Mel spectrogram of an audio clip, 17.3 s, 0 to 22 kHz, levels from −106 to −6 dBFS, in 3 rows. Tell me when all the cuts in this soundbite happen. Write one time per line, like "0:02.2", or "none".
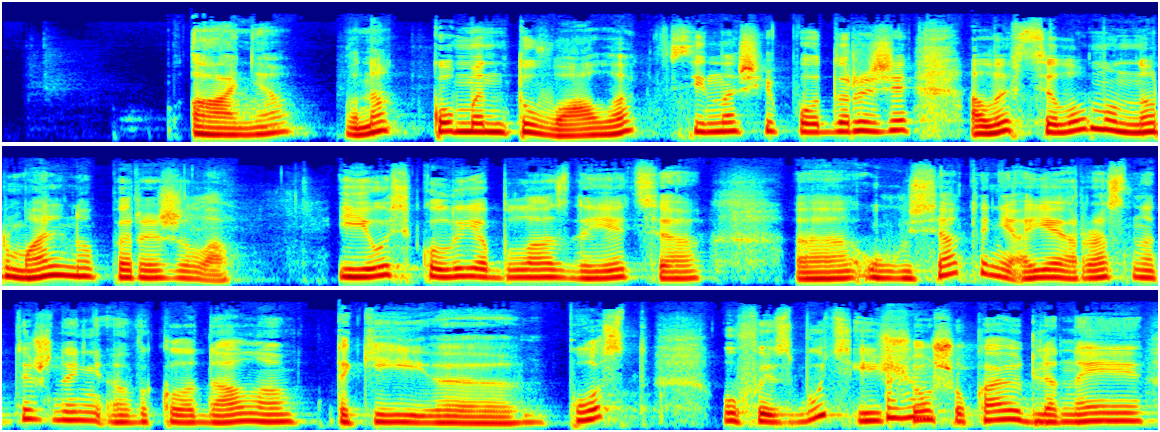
0:01.7
0:13.1
0:15.8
